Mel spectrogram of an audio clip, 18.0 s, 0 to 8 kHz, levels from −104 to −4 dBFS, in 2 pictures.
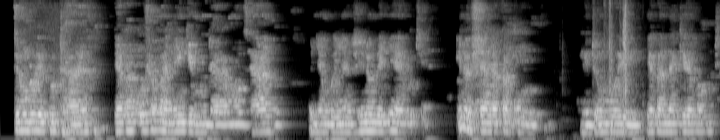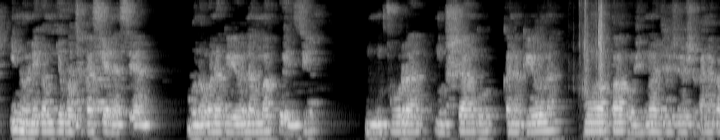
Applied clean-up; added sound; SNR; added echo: classical method WPE with log-MMSE.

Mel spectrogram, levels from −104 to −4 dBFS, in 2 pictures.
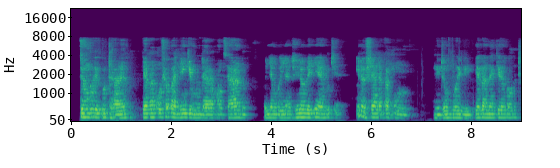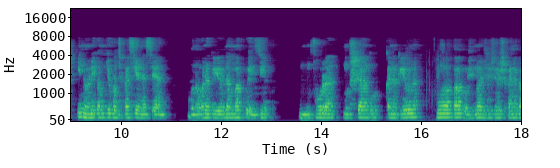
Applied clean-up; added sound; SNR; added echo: neural mask model DeepFilterNet 3.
